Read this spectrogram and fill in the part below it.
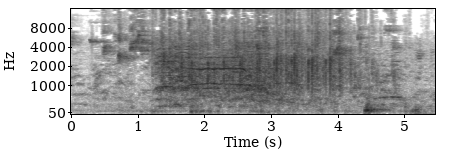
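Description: A crowd cheers loudly in a large echoing gym.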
